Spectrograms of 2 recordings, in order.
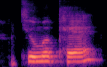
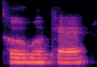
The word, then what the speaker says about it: Turmercare: meaning to this name we pronounce this product as tumor care rather than public will probably read it as a thermal care but we say this is a tumor care which is we developed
